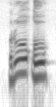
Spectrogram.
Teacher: এই কফটা কলকলার হরফ ধাক্কা দিয়ে পড়তে হবে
